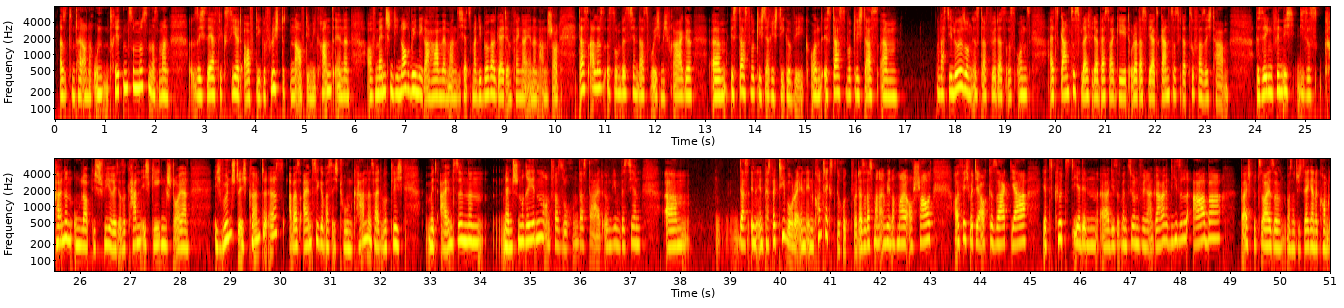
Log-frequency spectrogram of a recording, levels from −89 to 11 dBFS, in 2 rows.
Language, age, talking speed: German, 20-39, 185 wpm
